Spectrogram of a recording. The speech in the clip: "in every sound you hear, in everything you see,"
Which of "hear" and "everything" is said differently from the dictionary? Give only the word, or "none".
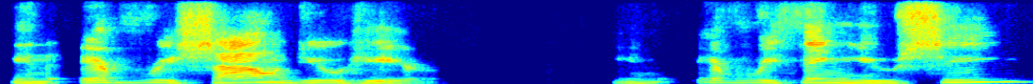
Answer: none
